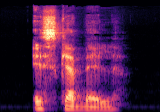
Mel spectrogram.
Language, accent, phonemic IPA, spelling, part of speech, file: French, France, /ɛs.ka.bɛl/, escabelle, noun, LL-Q150 (fra)-escabelle.wav
- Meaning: stool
